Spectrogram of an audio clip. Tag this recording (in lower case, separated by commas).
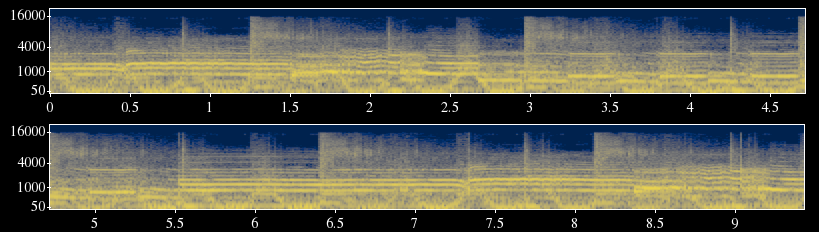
screaming, dubstep, people screaming, music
